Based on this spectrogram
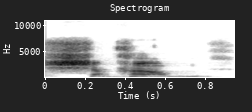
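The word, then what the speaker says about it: शतम्: we have written down, it's Shatam with the accent on the second syllable, which is where we expected.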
